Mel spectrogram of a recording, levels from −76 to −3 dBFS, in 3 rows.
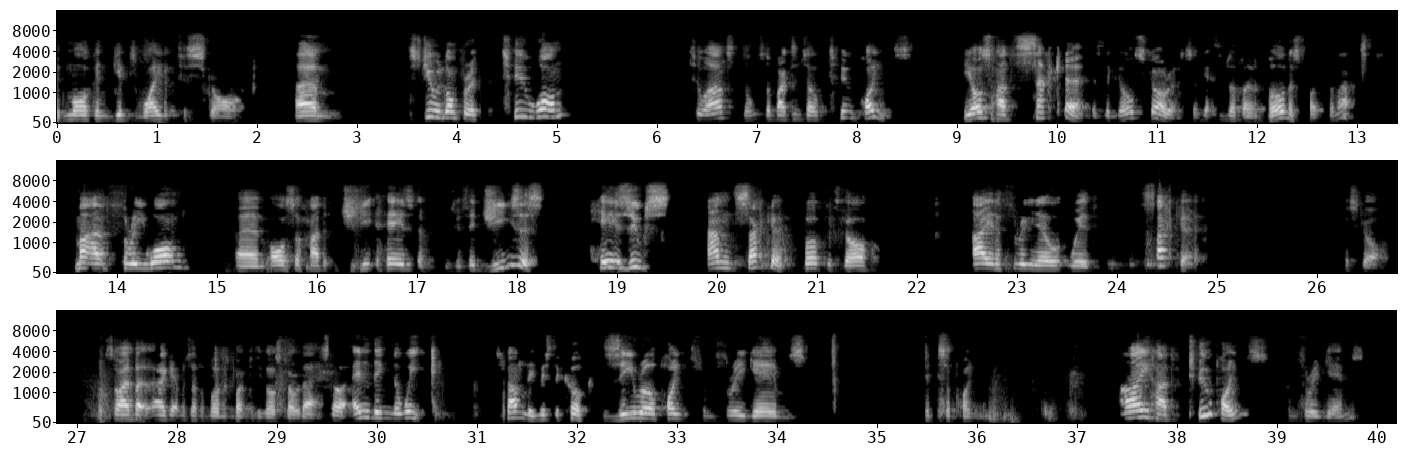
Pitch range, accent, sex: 135-200 Hz, British, male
